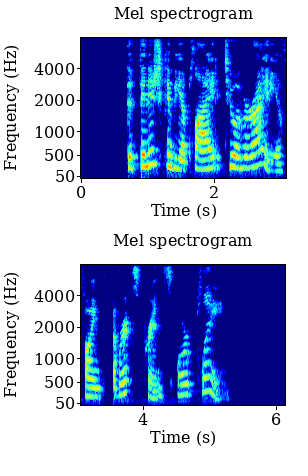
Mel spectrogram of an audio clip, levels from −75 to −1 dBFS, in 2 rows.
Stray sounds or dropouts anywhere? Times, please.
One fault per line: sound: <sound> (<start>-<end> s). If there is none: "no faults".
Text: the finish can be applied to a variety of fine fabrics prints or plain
sound: dropout (3.4-3.6 s)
